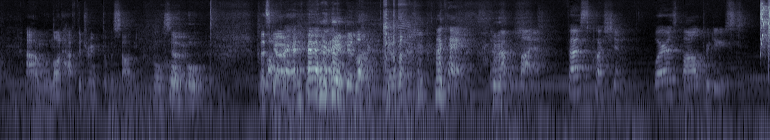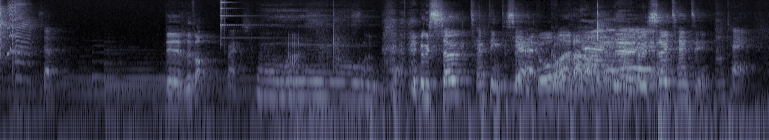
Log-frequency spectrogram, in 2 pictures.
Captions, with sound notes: will not have to drink the wasabi. So, let's go. Good luck. Good luck. - Okay. First question. Where is Bile produced? (squeaks) Seb. The liver. - Correct. - Ooh! - Nice. - It was so tempting to say the gall bladder. It's so tempting. - Okay.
